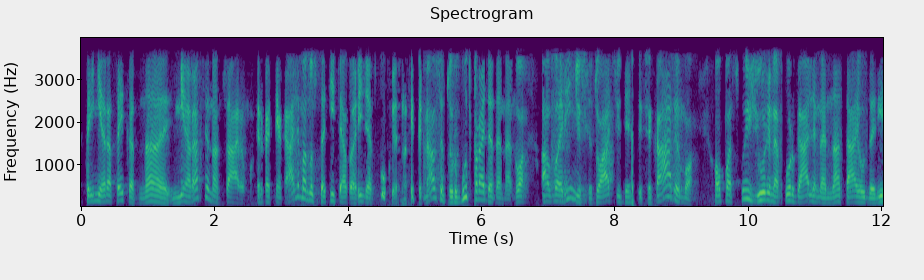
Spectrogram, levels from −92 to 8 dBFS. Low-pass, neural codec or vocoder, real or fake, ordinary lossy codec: 3.6 kHz; codec, 16 kHz, 4 kbps, FreqCodec, larger model; fake; AAC, 24 kbps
